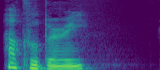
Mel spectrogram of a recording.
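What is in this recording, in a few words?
"huckleberry", English, uk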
